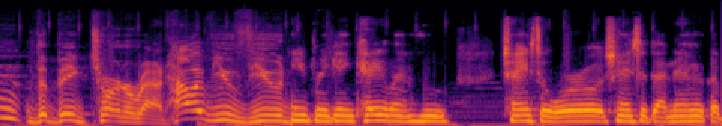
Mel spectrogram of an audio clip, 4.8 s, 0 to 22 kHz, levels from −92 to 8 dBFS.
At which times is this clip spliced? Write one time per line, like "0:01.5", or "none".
0:01.9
